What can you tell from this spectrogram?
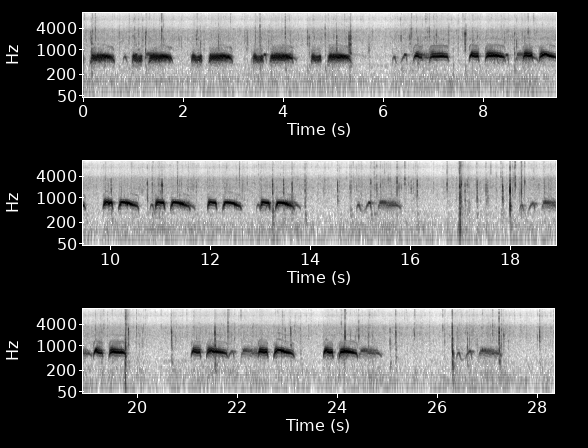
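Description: Spotted doves cooing in quick runs of short, low coos, about two a second, broken by pauses, as two males face off in a territorial contest. A few sharp clicks come in the second half.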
